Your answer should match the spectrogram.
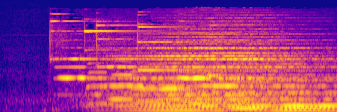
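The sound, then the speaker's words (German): An orchestral arrangement of the Windows startup sound swells in abruptly after a brief quiet moment, with bright chiming accents over sustained, rich harmonies that ring out and hold to the end. “we've orchestrated those sounds you get off Windows.”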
